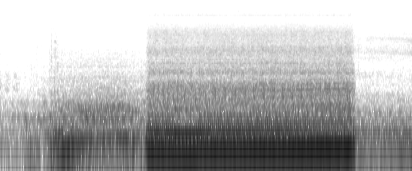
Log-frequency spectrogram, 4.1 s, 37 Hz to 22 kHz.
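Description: A salvage-rebuilt BMW E92 M3 engine idles with a low rumble, then a louder, steady engine drone holds for a couple of seconds before dropping back.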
